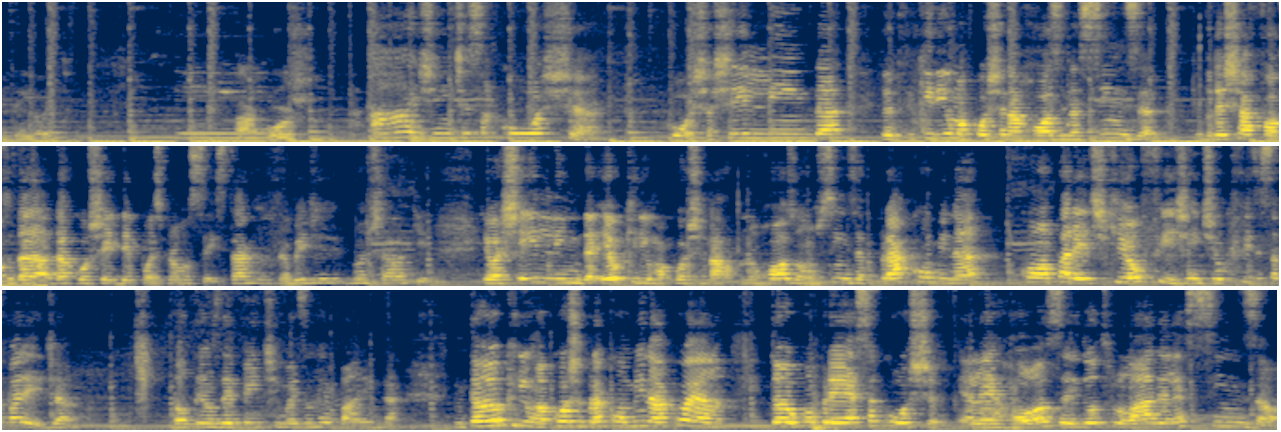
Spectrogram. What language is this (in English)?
Portuguese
